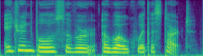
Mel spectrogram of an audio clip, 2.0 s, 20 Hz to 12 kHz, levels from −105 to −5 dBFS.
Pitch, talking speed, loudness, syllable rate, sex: 210 Hz, 175 wpm, -19 LUFS, 6.2 syllables/s, female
